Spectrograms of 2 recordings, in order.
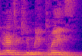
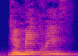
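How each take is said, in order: First: Said in the usual way. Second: Louder, higher mocking je maîtrise; mock boast. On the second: Mocking a rival's boast to viewers. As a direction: parrot her boast je maîtrise.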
